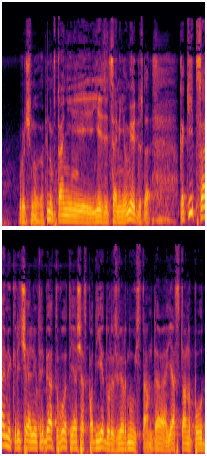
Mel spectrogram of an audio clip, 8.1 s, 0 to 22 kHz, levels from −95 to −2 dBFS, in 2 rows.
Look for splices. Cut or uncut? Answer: cut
